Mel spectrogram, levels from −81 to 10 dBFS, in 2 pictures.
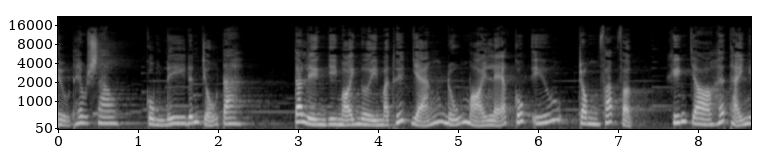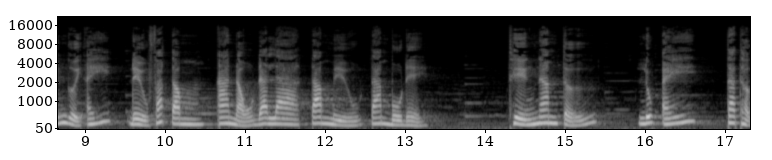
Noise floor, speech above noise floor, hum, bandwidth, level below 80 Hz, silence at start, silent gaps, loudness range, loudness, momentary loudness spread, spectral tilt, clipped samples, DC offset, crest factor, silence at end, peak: -46 dBFS; 29 dB; none; 15 kHz; -52 dBFS; 0 s; none; 3 LU; -18 LUFS; 7 LU; -6.5 dB/octave; under 0.1%; under 0.1%; 18 dB; 0 s; 0 dBFS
